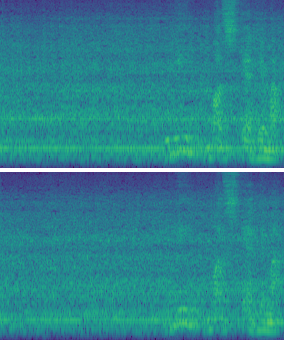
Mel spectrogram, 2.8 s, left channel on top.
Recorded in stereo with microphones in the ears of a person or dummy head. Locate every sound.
1.6 s a man speaking: 65° left (ahead or behind), 1.5 m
